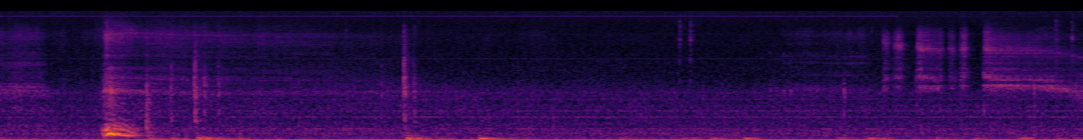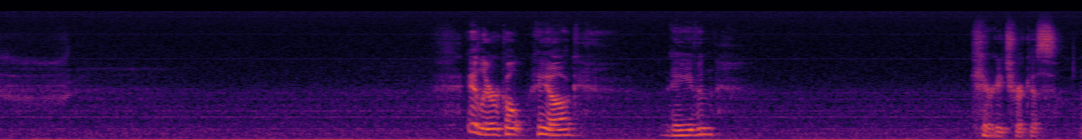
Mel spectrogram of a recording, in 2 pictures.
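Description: A man speaks casually into a nearby microphone.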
